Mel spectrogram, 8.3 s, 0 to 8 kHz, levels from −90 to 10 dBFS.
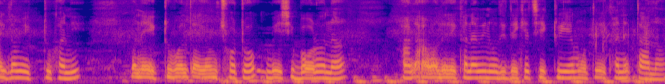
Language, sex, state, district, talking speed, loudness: Bengali, female, West Bengal, Jhargram, 145 wpm, -19 LUFS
